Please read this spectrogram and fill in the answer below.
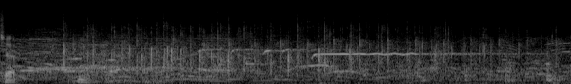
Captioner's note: applause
